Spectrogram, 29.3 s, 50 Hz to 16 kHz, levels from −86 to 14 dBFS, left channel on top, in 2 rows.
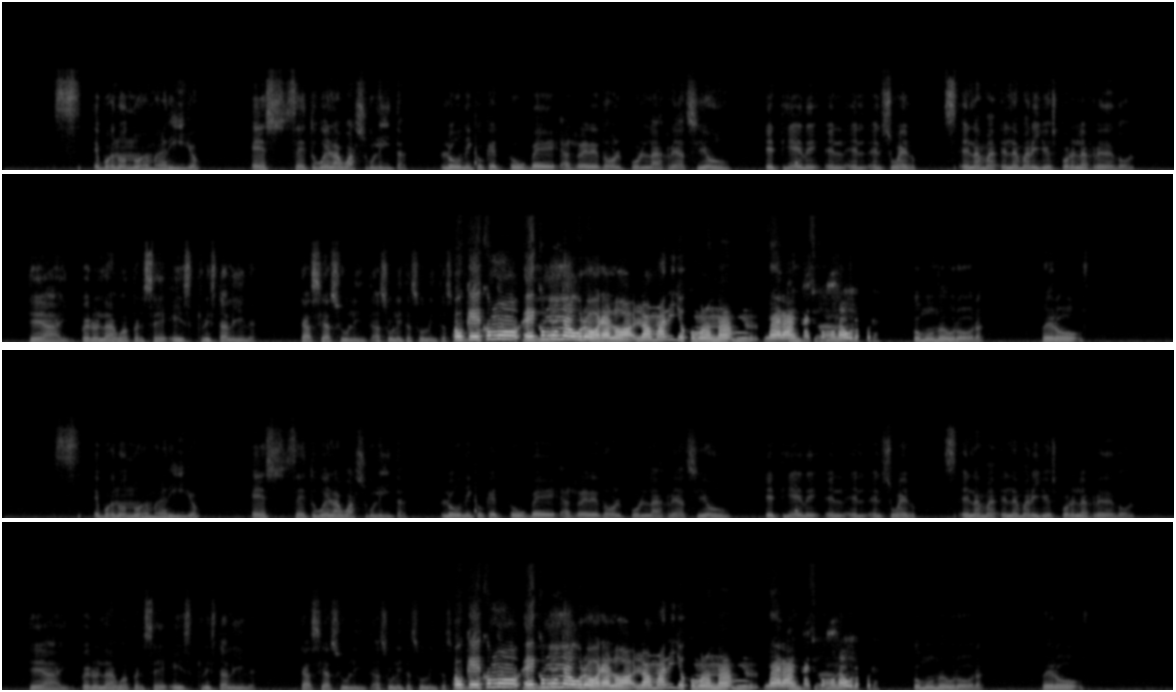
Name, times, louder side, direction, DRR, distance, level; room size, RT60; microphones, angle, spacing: voice 1, 0.7-2.5 3.1-5.1 5.5-9.1 9.5-11.4 11.8-14.2 15.0-17.8 18.4-20.5 21.1-21.7 24.5-25.4 26.0-26.9 27.6-28.2, left 2 dB, 30° left, 1.4 m, -43 dB
voice 2, 20.3-24.6 24.9-25.3, left 2 dB, 10° left, 0.4 m, -21 dB
head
